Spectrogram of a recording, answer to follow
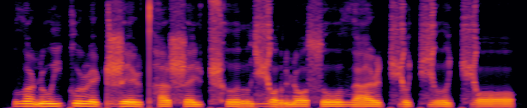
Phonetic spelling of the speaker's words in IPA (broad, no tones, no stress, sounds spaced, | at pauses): ð ɔ ɳ u j k u ɭ e ʈ ʐ e ɭ t̪ʰ a ʂ ɛ j ʈ͡ʂʰ ɤ r ʑ ɔ r ɳ ɔ s o ð a ɭ t͡ɕ ɔ t͡ɕ ɤ t͡ɕ ɔ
